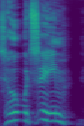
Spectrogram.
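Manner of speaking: hurt-sounding put-on voice. Reading a scene aloud, voicing John: John voice sounding hurt. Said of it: "John sort of permanently sounds hurt".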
